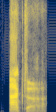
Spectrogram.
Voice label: "actor", British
